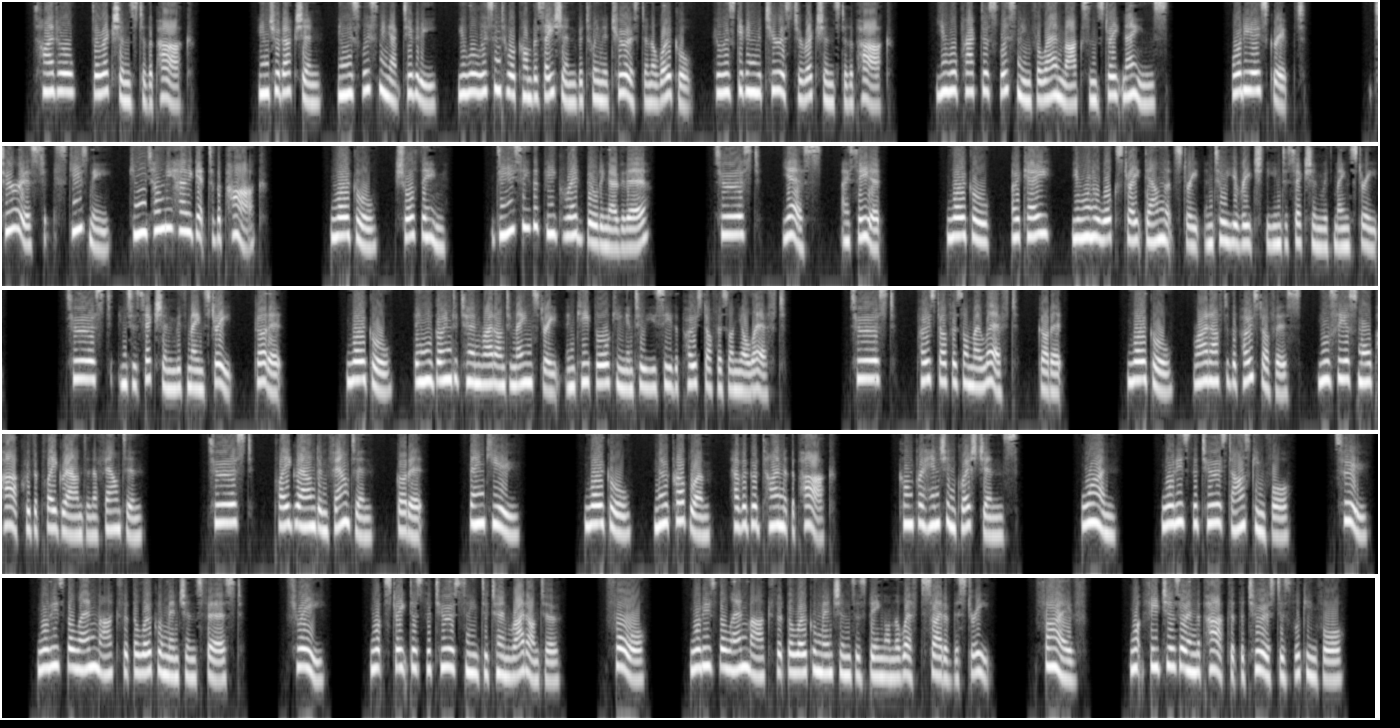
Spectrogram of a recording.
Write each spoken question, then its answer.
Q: What is the tourist asking for?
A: The tourist is asking for directions to the park.

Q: What is the landmark that the local mentions first?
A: The landmark that the local mentions first is a big red building.

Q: What street does the tourist need to turn right onto?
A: The tourist needs to turn right onto Main Street.

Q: What is the landmark that the local mentions as being on the left side of the street?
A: The landmark that the local mentions as being on the left side of the street is the post office.

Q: What features are in the park that the tourist is looking for?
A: The park has a playground and a fountain.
